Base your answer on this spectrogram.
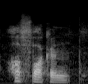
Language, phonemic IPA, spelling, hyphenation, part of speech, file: Dutch, /ˈɑfpɑkə(n)/, afpakken, af‧pak‧ken, verb, Nl-afpakken.ogg
- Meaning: to snatch, grab, take away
